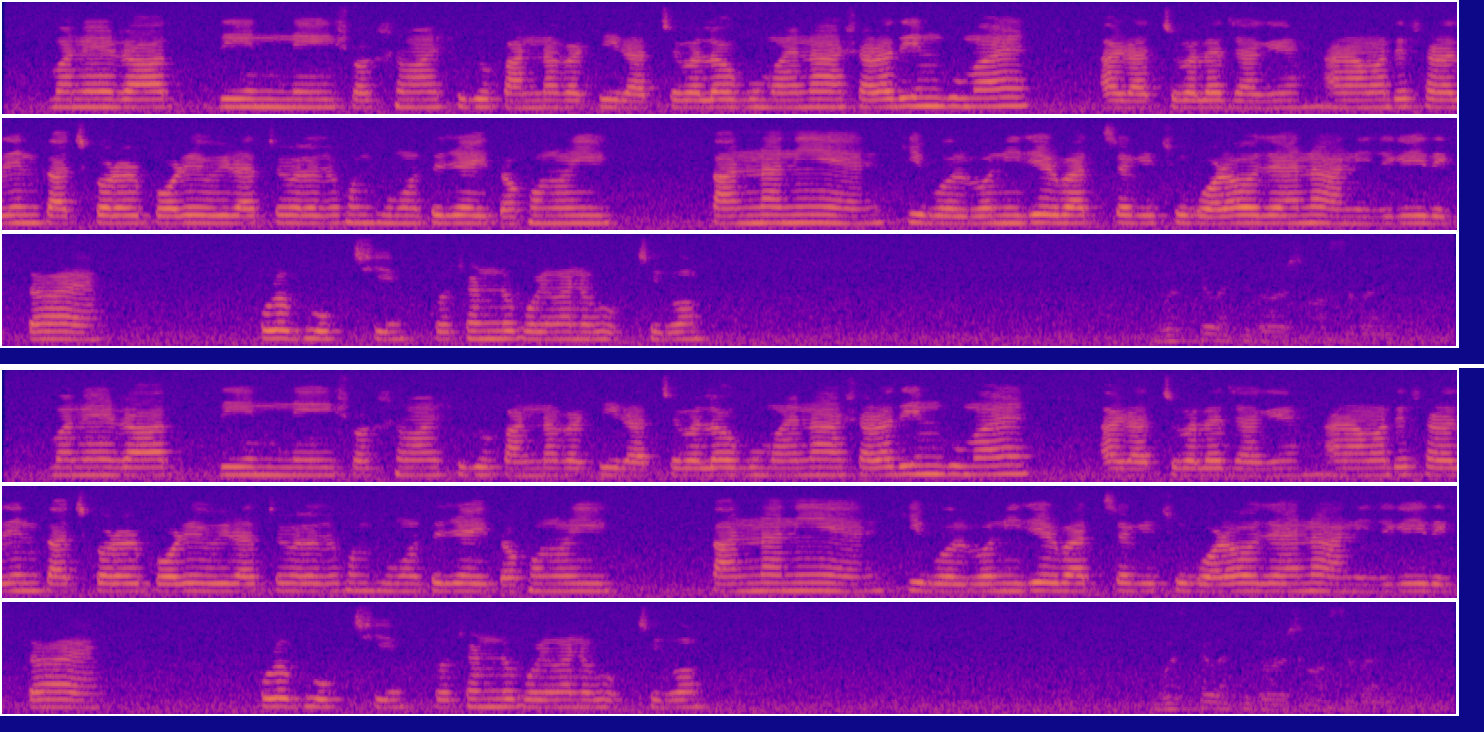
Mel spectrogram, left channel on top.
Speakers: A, on the left; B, on the right.
A: মানে রাত দিন নেই সবসময় শুধু কান্নাকাটি রাত্রেবেলাও ঘুমায় না সারাদিন ঘুমায় আর রাত্রেবেলা জাগে আর আমাদের সারাদিন কাজ করার পরে ওই রাত্রেবেলা যখন ঘুমোতে যাই তখন ওই কান্না নিয়ে কি বলবো নিজের বাচ্চা কিছু করাও যায় না নিজেকেই দেখতে হয় পুরো ভুগছি প্রচন্ড পরিমাণে ভুগছি গো
B: বুঝতে পারছি তোমার সমস্যাটা আমি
